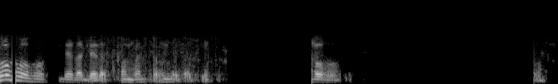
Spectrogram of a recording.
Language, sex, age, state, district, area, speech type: Marathi, male, 30-45, Maharashtra, Sangli, urban, conversation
